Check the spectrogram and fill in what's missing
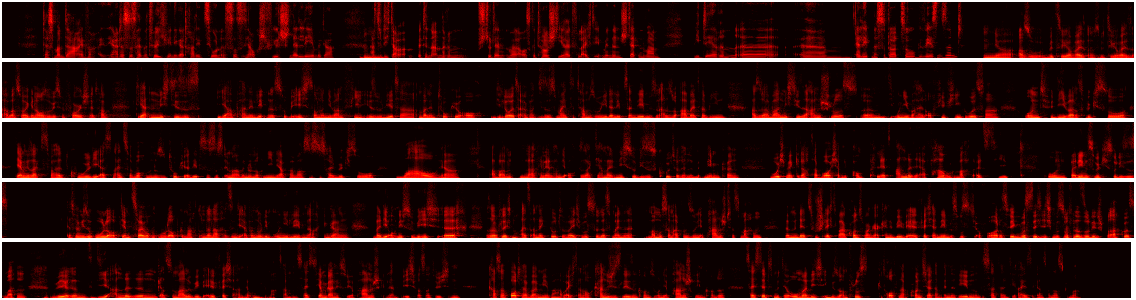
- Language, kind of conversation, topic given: German, podcast, Was war deine bedeutendste Begegnung mit Einheimischen?
- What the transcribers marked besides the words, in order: stressed: "wow"; stressed: "komplett"; laughing while speaking: "äh"; laughing while speaking: "ich muss so oder so den Sprachkurs machen"; in Japanese: "Kanjis"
